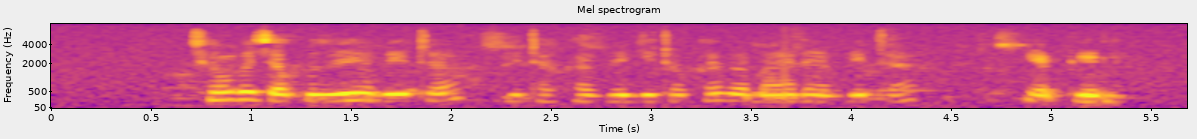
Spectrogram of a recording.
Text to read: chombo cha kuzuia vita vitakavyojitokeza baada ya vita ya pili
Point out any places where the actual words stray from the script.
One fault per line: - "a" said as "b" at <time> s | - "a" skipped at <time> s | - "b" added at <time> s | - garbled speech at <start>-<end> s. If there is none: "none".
none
